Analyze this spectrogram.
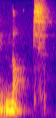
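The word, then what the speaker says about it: nought: So you can say not in British English instead of 02. It's not spelled as N-O-T, as in not. It's spelled as N-O-U-G-H-T, not.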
